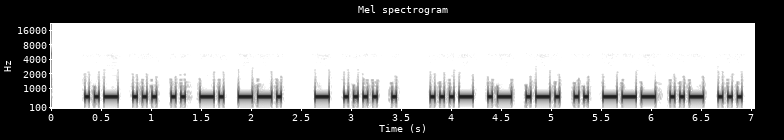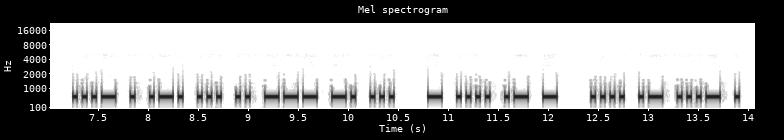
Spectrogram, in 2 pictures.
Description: Morse code, heard as a keyed tone, about 25 wpm, 600 Hz. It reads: USING THE VARIOUS VERSIONS THAT HAVE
